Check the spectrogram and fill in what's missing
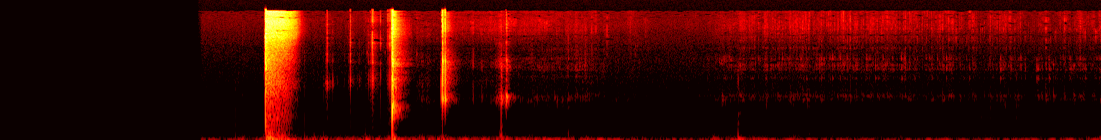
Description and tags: Can Open
Opening can with hand
open, soda, can, drink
